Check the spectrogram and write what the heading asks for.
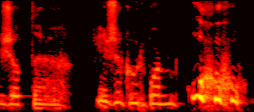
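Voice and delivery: a sweet Pooh bear, then a happy woo-hoo; Winnie the Pooh. Shown as a demonstration. Guest demos Pooh for the host in a high bear voice. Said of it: "Winnie the Pooh impression".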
